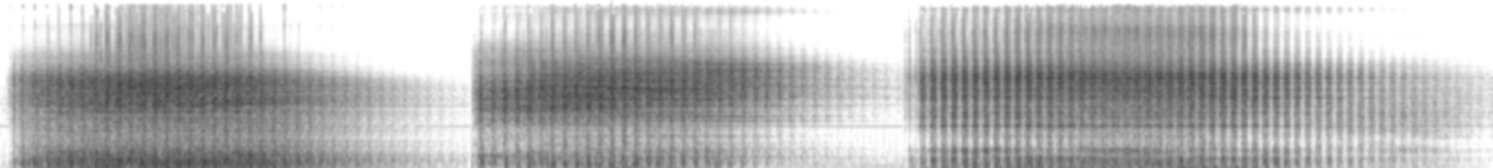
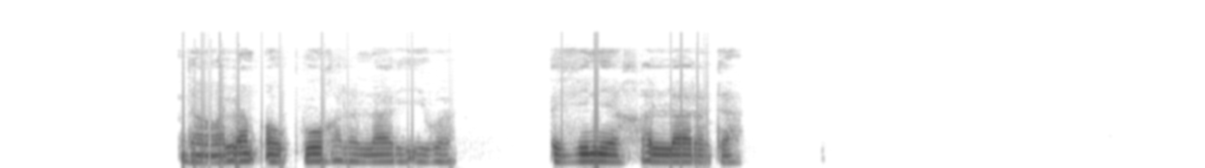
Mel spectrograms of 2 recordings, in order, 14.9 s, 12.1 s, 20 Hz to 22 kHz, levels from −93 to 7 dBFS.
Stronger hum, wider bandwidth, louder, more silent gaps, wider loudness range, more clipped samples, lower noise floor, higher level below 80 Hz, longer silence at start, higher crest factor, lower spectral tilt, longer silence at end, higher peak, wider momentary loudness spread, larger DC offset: neither; first, over 20 kHz vs 11 kHz; first, -13 LUFS vs -31 LUFS; second, none vs 5.34-5.48 s; about the same, 6 LU vs 5 LU; neither; second, -62 dBFS vs -89 dBFS; first, -40 dBFS vs -64 dBFS; second, 0.15 s vs 1.8 s; about the same, 18 dB vs 18 dB; second, -1 dB/octave vs -8 dB/octave; second, 0.9 s vs 4.65 s; first, 0 dBFS vs -16 dBFS; first, 17 LU vs 13 LU; neither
